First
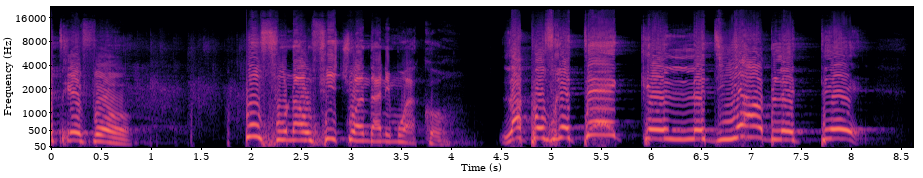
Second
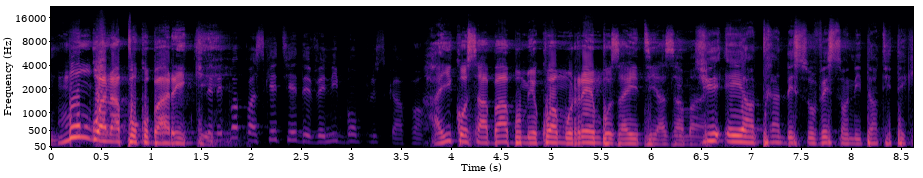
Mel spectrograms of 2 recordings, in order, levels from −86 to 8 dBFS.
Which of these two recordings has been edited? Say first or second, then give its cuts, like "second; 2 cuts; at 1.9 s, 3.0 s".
first; 1 cut; at 1.9 s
